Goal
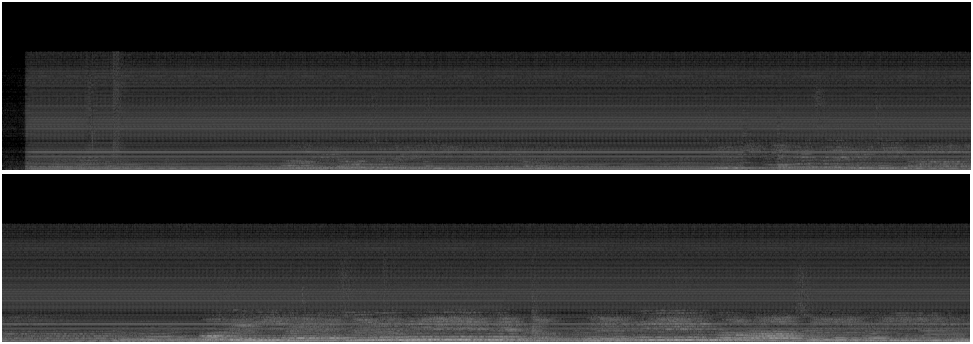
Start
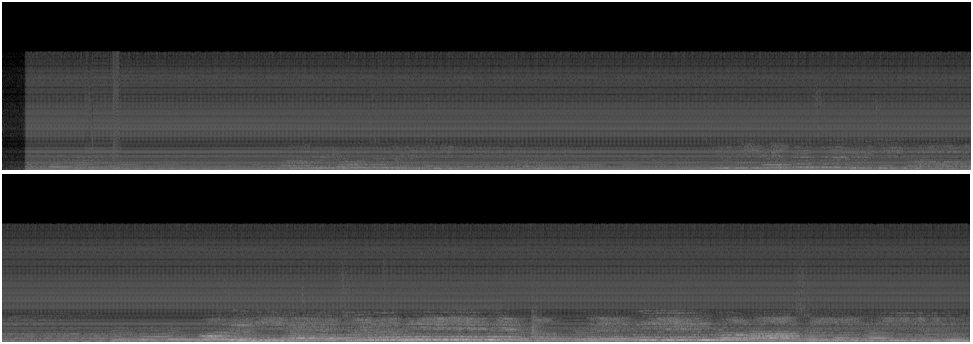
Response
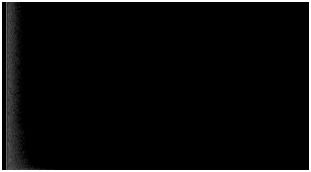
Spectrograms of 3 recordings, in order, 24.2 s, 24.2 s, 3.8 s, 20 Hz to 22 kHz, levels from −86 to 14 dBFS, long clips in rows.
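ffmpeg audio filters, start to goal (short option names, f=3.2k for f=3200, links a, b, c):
-filter_complex "[0:a]asettb=1/sr,asplit=3[a][b][c];[a]atrim=end=9.254[d];[b]atrim=start=9.25:end=9.68,asetpts=PTS-STARTPTS,afade=t=in:d=0.004:c=qsin,afade=t=out:st=0.426:d=0.004:c=qsin,acrossover=split=120|3000[e][f][g];[f]acompressor=threshold=-42dB:ratio=6[h];[e][h][g]amix=inputs=3:normalize=0[i];[c]atrim=start=9.676[j];[d][i]acrossfade=d=0.004:c1=hsin:c2=qsin[k];[k][j]acrossfade=d=0.004:c1=qsin:c2=hsin[l];[1:a]atrim=start_sample=2205,afade=t=out:st=0.16:d=0.01,atrim=end_sample=7497[m];[l][m]afir=irnorm=-1:irlink=0,volume=-3.5dB"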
